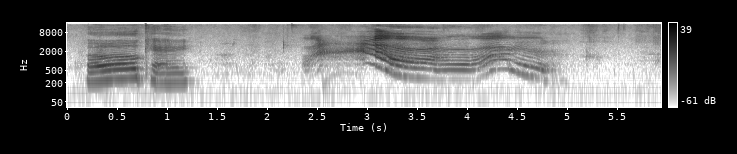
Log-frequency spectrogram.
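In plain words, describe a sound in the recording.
A baby coos and squeals close by.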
